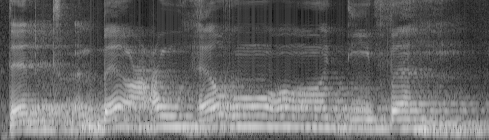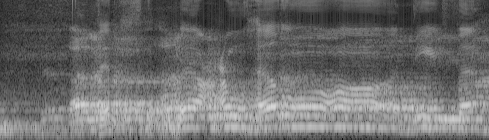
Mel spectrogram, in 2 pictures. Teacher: huruf ta ini memiliki sifat hamas ya, ada nafas yang mengalir ketika mengucapkannya ya. Dan ketika bersukun maka lebih tampak sifatnya, yaitu hamas ya.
